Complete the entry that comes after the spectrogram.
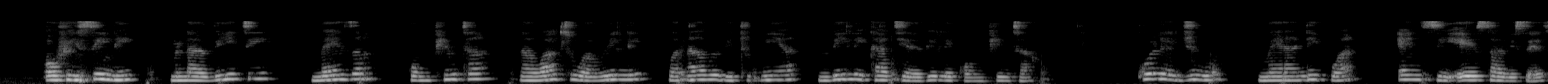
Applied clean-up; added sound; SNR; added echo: neural mask model DeepFilterNet 3.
